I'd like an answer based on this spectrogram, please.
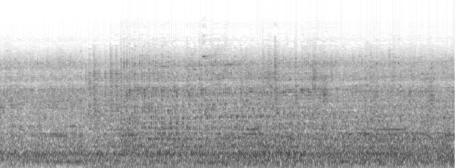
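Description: Radio-controlled toy bulldozer running on its tracks over dirt and leaves, a steady engine-like running sound.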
